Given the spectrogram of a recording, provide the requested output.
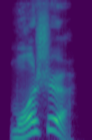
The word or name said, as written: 模式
